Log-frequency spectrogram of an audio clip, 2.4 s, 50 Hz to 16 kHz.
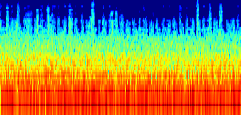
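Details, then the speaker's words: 2008 Jeep Compass, front passenger-side wheel bearing before replacement: steady low droning hum over road noise at constant speed, nearly vanishing when cornering and returning straight; bearing shot after earlier hub-nut tightening only helped briefly, inner or outer bearings undetermined. "now can you hear that humming well unfortunately I that bearing is is shot"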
